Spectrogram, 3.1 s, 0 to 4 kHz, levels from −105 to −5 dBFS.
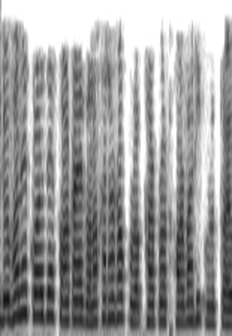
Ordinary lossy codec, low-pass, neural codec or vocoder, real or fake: MP3, 32 kbps; 3.6 kHz; codec, 16 kHz, 4.8 kbps, FACodec; fake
